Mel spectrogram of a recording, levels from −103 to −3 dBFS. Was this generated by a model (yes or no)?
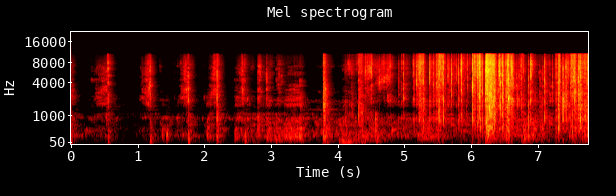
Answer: yes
